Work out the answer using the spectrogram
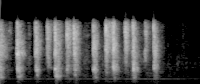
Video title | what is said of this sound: Hedlux Airbrush Makeup Training | You can hear the little beads in there. You're going to shake it up, make sure it's good and mixed.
